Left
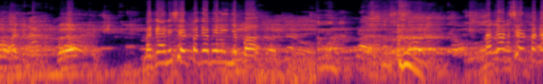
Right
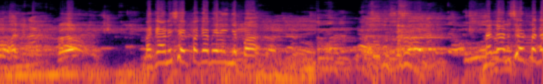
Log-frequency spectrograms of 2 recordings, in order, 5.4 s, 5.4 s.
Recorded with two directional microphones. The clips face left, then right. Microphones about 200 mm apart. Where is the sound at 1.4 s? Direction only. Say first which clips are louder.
Even; 5° right (ahead or behind).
